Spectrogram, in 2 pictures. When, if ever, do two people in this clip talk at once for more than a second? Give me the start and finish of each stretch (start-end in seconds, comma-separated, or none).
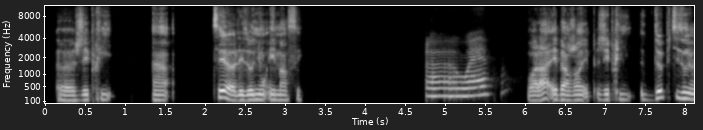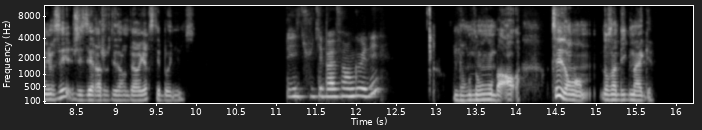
none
